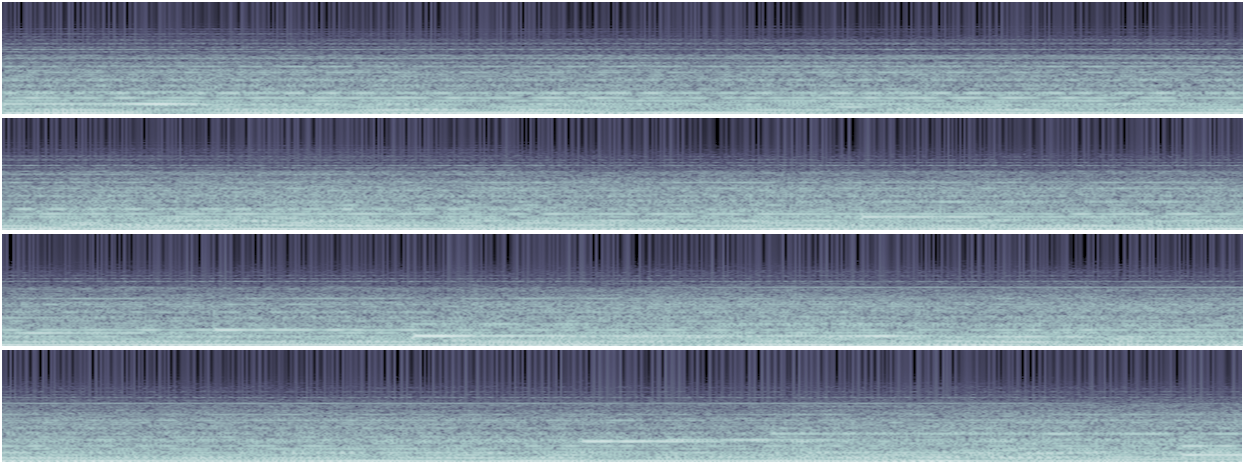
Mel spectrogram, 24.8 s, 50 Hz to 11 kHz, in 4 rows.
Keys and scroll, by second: 20.4 ctrl+i, 24.4 ctrl+z.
